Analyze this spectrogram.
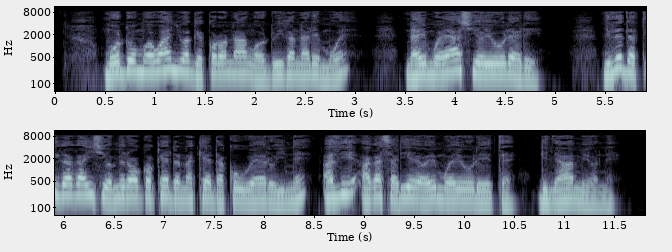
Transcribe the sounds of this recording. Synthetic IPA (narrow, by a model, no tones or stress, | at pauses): moːndoːmwɛwaɲuaɡekɔɾwɔnaːŋɔdwiɣanaɾemwɛ | naemwɛjaɕiɔjoːɾɛɾe | ɣiðedatiɣaɣaiɕiɔmeɾɔːɡɔkɛːdanakɛːdakouwɛɾoineaðieʔaɣaɕaɾiɛjɔemwɛjoːɾeːtɛ | ɡiɲaːmeɔne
